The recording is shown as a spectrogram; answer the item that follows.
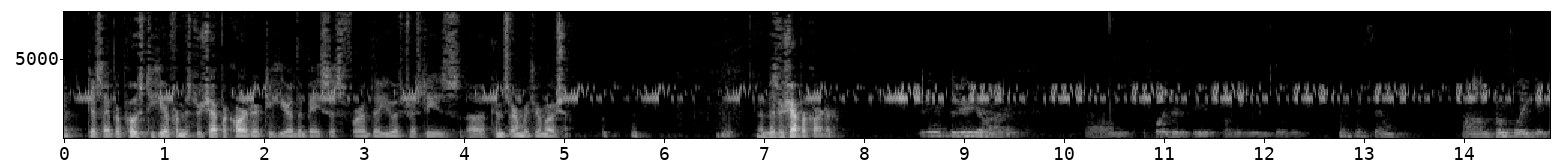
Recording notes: U.S. bankruptcy court hearing audio. Sorry about the sound. The audio recording is the official court audio and was posted this way to the court's docket.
